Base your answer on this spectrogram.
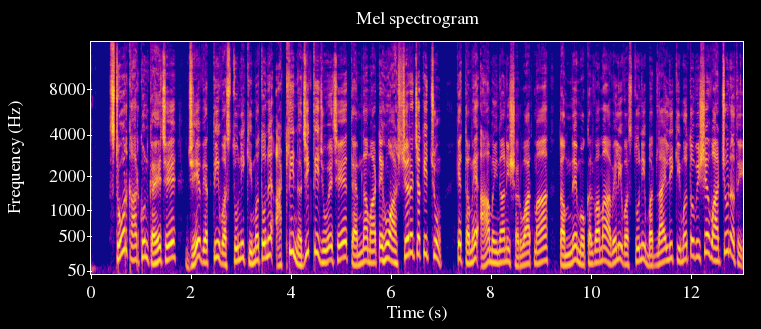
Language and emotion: Gujarati, surprised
